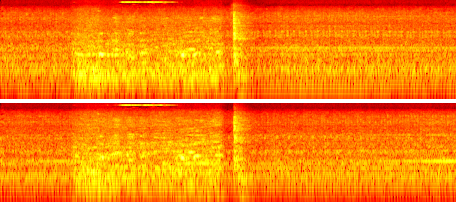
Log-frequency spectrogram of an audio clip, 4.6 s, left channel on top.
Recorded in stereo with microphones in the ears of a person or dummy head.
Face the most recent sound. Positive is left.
turn(degrees=45)  # may be behind; listen again after turning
